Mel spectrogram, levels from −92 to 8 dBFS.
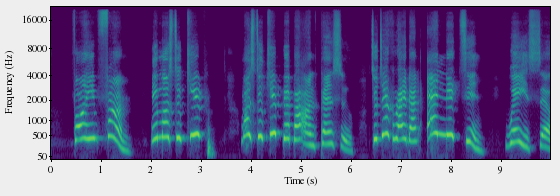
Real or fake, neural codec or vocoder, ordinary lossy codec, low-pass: fake; autoencoder, 48 kHz, 32 numbers a frame, DAC-VAE, trained on Japanese speech; none; none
